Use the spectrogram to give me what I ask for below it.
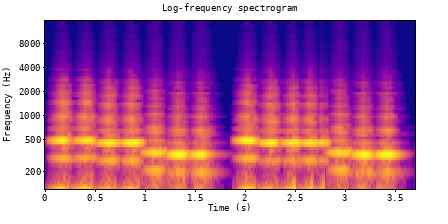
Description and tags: High Resonance Bass Pattern 1
bass, ni-massive, bass-synthesis, sub, funky, 130bpm, dark-bass, bassline, wobble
